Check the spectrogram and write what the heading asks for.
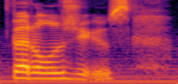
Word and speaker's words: Betelgeuse: So Beetlejuice's name is actually spelled like the star Betelgeuse, but apparently that a lot of people don't pronounce it Betelgeuse. A lot of normal people do pronounce it Beetlejuice. It's just astronomers would call it the correct name.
